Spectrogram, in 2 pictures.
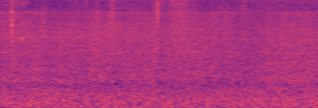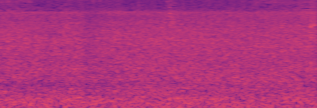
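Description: Steady roar of Niagara's Horseshoe Falls, the water plunging into the gorge, with some wind rumbling on the microphone.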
